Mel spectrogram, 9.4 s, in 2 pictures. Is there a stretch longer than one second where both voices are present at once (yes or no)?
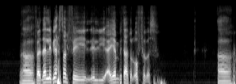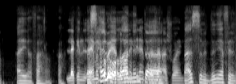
yes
